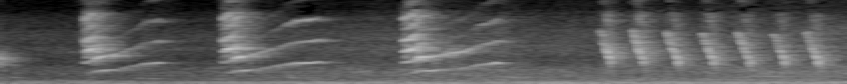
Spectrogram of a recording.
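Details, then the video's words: Long-tailed Shrike, sembur variety, a caged Indonesian songbird in fierce heat. It gives three bright rising slurred whistles about half a second apart, then a fast stuttering burst of short high chips. "Burung Cendet INI TETAP MELOCOR DOR"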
